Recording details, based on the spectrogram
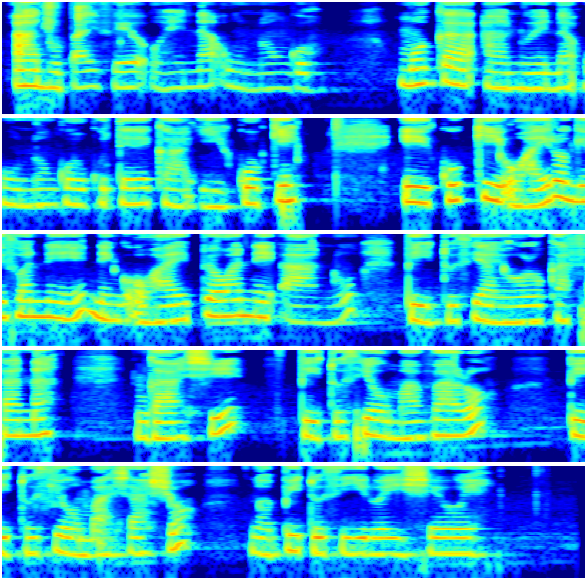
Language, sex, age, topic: Oshiwambo, female, 18-24, agriculture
